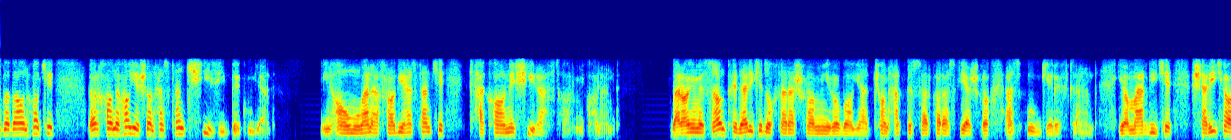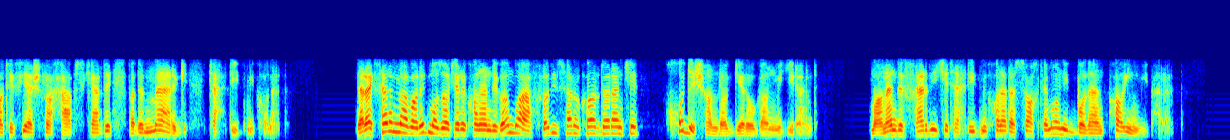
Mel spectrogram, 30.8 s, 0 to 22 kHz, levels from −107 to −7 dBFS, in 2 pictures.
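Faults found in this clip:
G.729 codec, entire clip: speech band-limited to roughly 250 Hz to 3.5 kHz, plainly rough, synthetic texture. Filter-and-pulse rebuild of each 10 ms frame, fits an 8 kbit/s G.729A path.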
